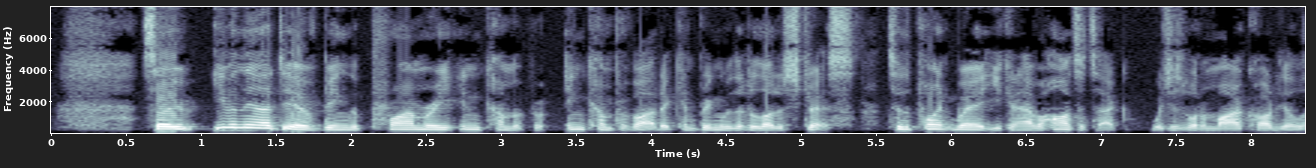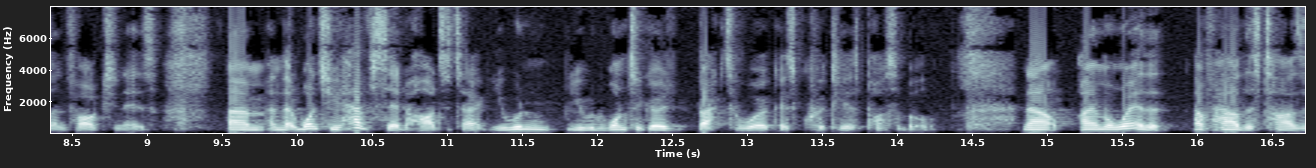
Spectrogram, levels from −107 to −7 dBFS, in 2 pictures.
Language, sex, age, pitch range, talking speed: English, male, 20-39, 105-130 Hz, 245 wpm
